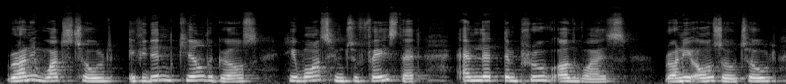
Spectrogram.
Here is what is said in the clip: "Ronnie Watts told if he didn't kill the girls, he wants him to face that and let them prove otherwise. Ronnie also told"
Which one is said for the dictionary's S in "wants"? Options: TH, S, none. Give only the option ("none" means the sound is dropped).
S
